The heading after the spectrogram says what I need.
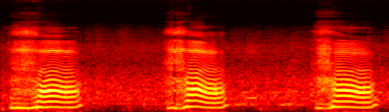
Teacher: ہا ہا ایک ہوا سی اندر جاتی ہے اور باہر آ جاتی ہے. ہا ہا ہا صرف حلق استعمال ہو رہا ہے، باقی اور کوئی چیز استعمال نہیں ہو رہی. منہ کا خالی حصہ جہاں سے کہ آواز نکل کے آ رہی ہے.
